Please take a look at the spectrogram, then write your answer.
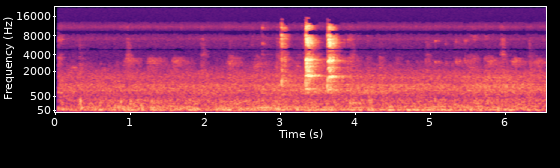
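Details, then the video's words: A male fox squirrel gives a brief cluster of harsh, raspy alarm barks over a steady low rumble, a predator warning answering another squirrel's alarm call in the background. "Listen to This Fox Squirrel Barking"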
